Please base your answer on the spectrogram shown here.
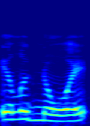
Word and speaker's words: Illinois: Words like Illinois and core end with an s, but the s is silent.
